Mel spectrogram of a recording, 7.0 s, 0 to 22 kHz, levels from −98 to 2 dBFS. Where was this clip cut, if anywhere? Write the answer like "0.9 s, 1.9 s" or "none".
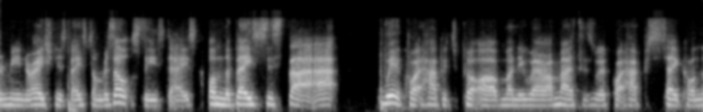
2.0 s, 3.5 s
